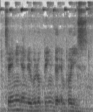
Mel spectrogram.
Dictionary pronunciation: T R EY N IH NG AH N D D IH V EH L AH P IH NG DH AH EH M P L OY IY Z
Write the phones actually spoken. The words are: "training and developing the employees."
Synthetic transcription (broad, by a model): T R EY N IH NG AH N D D IH V EH L AH P IH NG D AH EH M P L OY IY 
